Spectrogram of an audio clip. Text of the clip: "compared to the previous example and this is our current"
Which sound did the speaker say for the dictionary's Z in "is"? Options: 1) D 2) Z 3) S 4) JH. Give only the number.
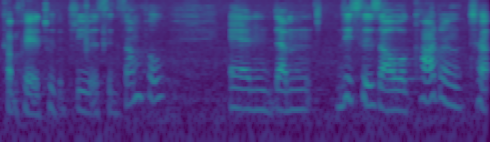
2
